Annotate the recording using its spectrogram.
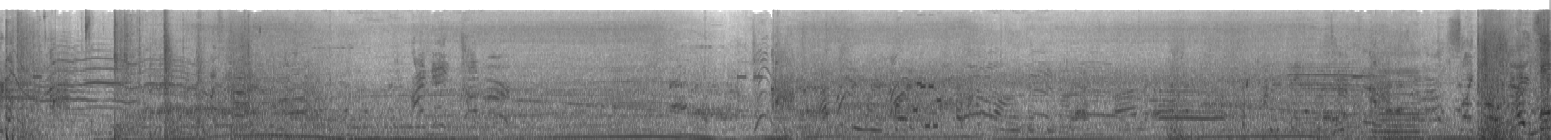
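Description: A car engine revs up and down as the car drives off.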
